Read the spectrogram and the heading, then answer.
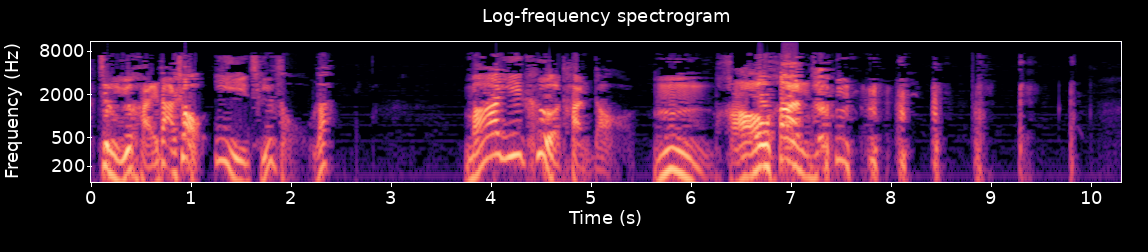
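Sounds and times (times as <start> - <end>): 
speech: 0.1 - 2.5, 3.7 - 9.0
person coughing harshly: 7.2 - 10.0.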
